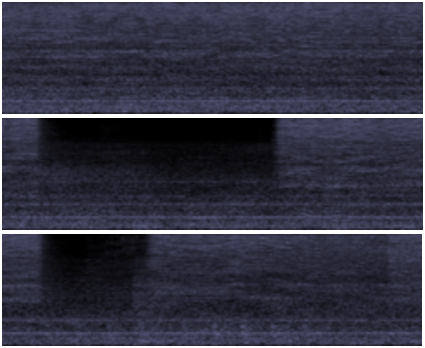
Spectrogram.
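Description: Aerosol can of spray adhesive hissing in three long squirts. The first, already going, stops about four and a half seconds in; then come two more of about two and three seconds with short pauses between.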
